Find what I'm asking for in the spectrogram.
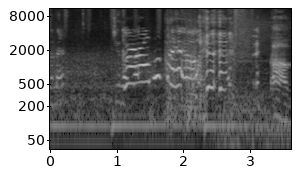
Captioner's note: laughing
